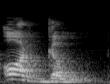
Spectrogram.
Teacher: A sílaba tônica aqui no caso é o or.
